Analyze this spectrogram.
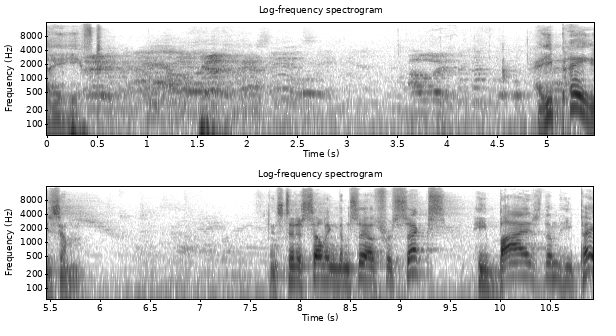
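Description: An elderly man preaches with animation through a microphone.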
